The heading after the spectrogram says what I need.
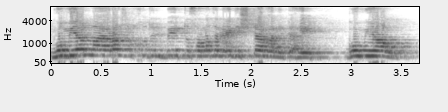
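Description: A woman's voice: high-pitched, very fast, a bit bright. A woman with an Egyptian accent playing a stubborn, bossy father who scolds his daughter and swears oaths. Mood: angry blustering. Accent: Egyptian Arabic. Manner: gruff, blustering, swearing oaths. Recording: roomy echo, voice from off-mic.

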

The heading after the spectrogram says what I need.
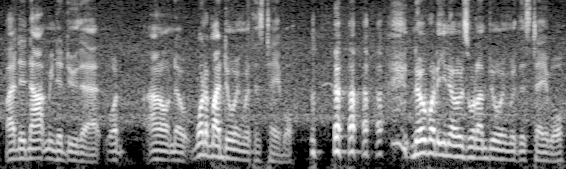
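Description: A man hosting a gaming video, giving excitable let's-play commentary, yelling, laughing and trash-talking his opponent. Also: mid-range voice, rapid-fire, slight background noise. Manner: laughs often.

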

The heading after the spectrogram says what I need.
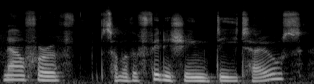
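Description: Woman, watercolour teacher, low voice, calm step-by-step explanation. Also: normal speed. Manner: calm, explanatory, gently instructive. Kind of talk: painting tutorial voice-over.

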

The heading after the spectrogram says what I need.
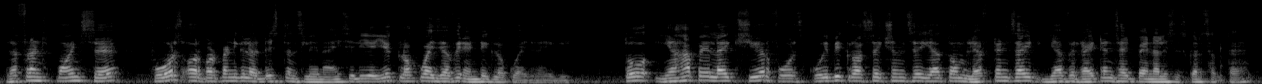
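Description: Indian man teaching at a mellow pitch. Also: a little hiss or hum. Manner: explanatory, repeats points, frequent fillers. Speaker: engineering teacher. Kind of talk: whiteboard-style lecture, mixing Hindi and English. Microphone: voice-over recorded over a handwritten sheet filmed from above.

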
